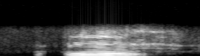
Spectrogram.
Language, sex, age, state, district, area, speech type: Manipuri, female, 18-30, Manipur, Kangpokpi, urban, conversation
